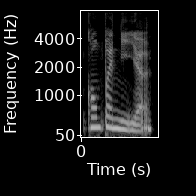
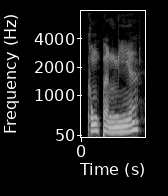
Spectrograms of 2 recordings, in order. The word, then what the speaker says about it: companhia: na minha humilde opinião, companhia aérea deve ser companhia, porque tem, na verdade, nh. Então o companhia que a gente tá falando em questão se escreve C M de Maria P a N I e a né? Então esse NH no meio deveria ser companhia.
